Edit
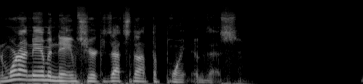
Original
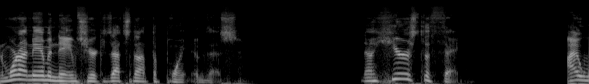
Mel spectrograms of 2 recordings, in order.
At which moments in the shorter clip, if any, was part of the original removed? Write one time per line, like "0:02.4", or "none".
none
